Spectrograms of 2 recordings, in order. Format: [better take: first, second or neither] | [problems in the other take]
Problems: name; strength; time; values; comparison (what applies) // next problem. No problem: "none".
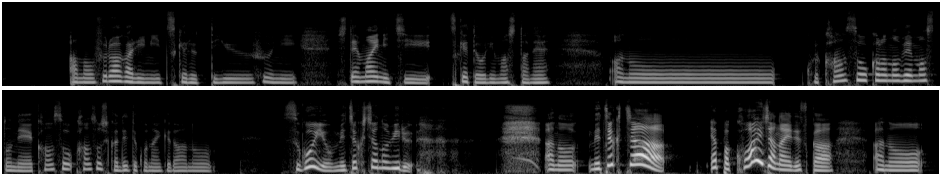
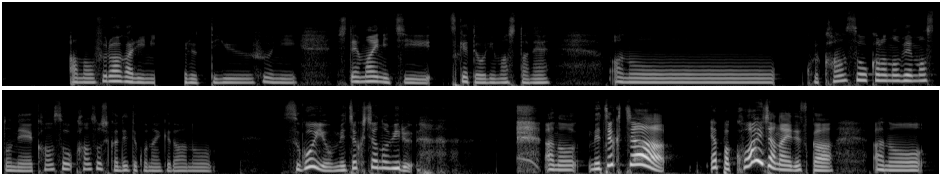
first | audio cutting out; at 1.5 s and at 14 s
